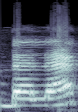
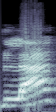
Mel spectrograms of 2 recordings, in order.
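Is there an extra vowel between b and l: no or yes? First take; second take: yes; no. First: An extra vowel is inserted between b and l. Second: B and l are joined with no vowel between. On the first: The speaker calls it wrong. "बच्चा बैलैक बोल रहा है" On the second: The speaker calls it right. "ब्लैक बोलने बोलने के बजाय"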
